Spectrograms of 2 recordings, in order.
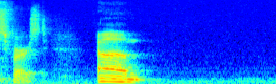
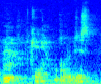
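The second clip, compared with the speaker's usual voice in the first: put-on unfazed kid voice; 7 semitones higher than usual. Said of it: "He was like".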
